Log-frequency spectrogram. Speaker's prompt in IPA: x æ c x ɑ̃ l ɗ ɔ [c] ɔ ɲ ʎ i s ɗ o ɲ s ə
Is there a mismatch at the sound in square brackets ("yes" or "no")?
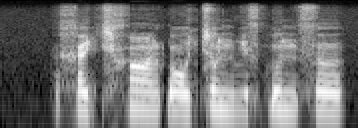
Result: no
